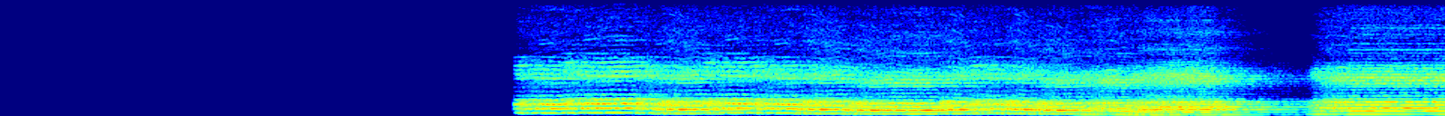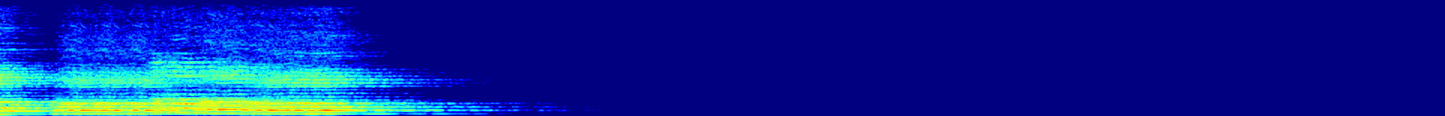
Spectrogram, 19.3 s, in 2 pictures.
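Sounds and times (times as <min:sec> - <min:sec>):
tenor singing: 0:03.4 - 0:12.3.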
